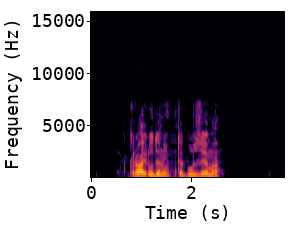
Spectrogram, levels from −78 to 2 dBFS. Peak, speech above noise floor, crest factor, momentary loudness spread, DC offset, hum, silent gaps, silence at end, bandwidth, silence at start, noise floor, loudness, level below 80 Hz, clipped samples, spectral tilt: 0 dBFS; 48 dB; 22 dB; 12 LU; under 0.1%; none; none; 1.35 s; 7.6 kHz; 0.8 s; -66 dBFS; -19 LUFS; -60 dBFS; under 0.1%; -7 dB/octave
